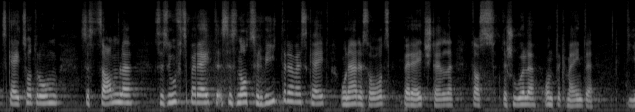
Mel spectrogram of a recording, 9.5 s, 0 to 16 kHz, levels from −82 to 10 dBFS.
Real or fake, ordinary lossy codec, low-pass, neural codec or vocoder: fake; Opus, 32 kbps; 14.4 kHz; codec, 44.1 kHz, 7.8 kbps, DAC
